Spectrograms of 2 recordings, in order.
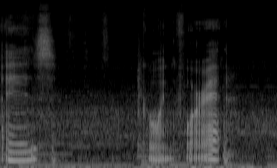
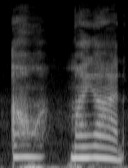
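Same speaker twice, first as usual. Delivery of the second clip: louder, slow, dismayed; alarmed oh my God; 3 semitones higher, 7 dB louder, slower than usual. Real, not acted. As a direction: gasp it out in alarm. Phone suddenly dies mid-stream.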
